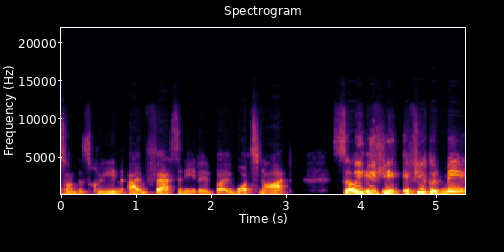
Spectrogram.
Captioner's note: laughs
